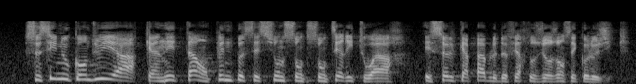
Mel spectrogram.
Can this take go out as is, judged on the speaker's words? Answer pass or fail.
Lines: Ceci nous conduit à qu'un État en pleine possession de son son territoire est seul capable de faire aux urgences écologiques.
pass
